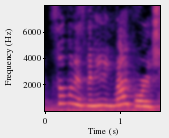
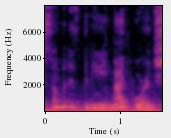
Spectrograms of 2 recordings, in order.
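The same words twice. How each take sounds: First: The voice is high, thin and squeaky. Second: The voice is quiet, soft and gentle. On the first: "Baby Bear cried with his squeaky little voice" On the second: "She whispered in her quiet, gentle voice"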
